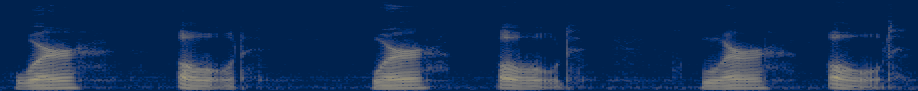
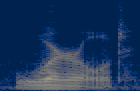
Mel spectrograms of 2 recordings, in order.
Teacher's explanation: as you keep getting faster and faster eventually those two sounds just combine together and you begin to say world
